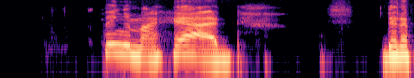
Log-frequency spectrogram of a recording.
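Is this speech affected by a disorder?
Yes: cerebral palsy; since birth.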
